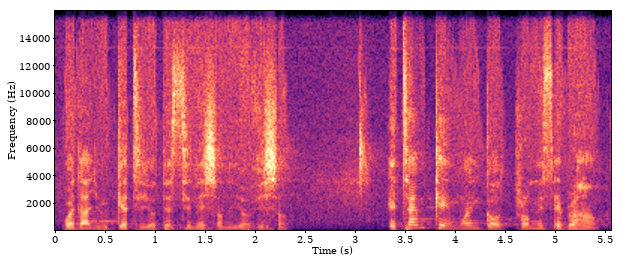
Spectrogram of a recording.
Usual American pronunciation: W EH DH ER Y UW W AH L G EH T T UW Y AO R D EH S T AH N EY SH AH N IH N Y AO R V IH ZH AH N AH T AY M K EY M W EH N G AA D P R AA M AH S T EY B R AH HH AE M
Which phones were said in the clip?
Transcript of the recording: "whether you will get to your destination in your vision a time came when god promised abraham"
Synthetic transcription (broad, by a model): W EH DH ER Y UW W AH L G EH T T UW Y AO D EH S T AH N EY SH AH N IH N Y AO V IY SH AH N AH T AY M K EY M W EH N G AA D P R AA M AH S T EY B R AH HH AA M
